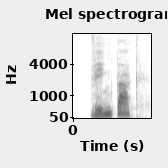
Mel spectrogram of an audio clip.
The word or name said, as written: wingback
